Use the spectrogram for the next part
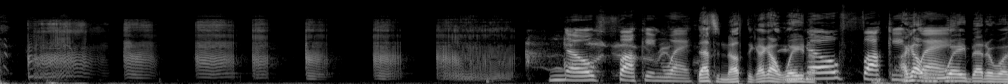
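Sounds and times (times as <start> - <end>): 
loud buzzy sputtering fart blasts: 0.0 - 5.3
laughter: 5.3 - 8.4
speech: 5.5 - 10.0.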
